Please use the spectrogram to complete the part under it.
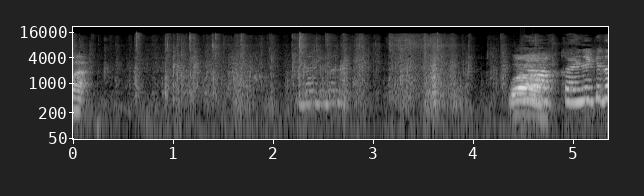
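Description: Plastic snack packets crinkle and rustle.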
